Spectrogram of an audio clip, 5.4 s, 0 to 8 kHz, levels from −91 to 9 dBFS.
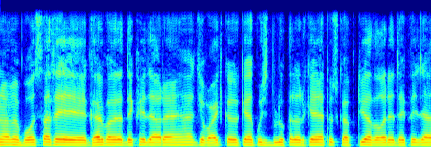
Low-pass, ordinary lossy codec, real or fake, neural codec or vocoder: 7.2 kHz; none; fake; codec, 24 kHz, 0.9 kbps, WavTokenizer, small release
